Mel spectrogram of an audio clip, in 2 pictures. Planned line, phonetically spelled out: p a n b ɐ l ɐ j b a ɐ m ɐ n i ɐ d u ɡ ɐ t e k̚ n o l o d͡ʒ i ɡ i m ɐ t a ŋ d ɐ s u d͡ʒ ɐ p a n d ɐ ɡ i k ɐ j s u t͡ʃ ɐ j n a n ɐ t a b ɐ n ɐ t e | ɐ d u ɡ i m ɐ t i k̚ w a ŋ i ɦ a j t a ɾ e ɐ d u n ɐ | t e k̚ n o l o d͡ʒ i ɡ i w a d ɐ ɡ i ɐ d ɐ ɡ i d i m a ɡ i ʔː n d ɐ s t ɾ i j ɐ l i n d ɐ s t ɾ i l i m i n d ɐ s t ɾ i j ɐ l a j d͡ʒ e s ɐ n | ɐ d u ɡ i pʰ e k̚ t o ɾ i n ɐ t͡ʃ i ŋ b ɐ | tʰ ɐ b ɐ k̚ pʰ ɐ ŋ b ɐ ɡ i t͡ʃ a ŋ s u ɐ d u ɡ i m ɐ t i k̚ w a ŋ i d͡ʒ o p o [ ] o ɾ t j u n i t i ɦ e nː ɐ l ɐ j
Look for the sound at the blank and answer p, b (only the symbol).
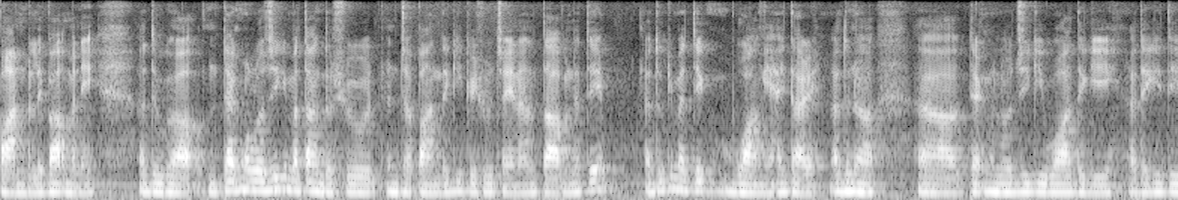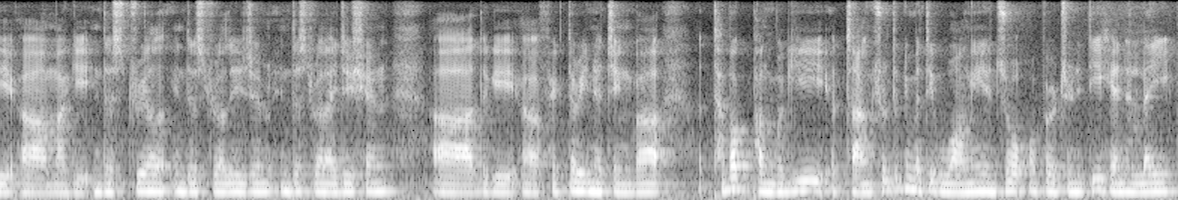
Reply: p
